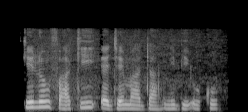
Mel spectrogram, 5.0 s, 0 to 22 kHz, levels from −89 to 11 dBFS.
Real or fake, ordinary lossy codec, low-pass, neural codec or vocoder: real; none; none; none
